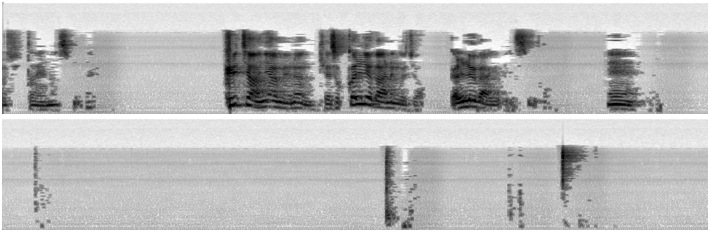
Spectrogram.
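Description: An elderly man speaks calmly over an online call, with pauses.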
